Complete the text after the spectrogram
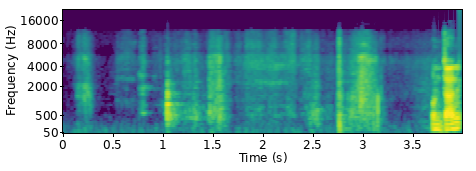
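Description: A lidded cardboard box is handled, its lid tapping and sliding shut.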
